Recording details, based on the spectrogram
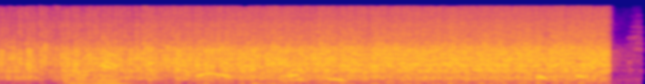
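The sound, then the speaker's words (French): A sound effect of a dense, steady crackling patter like hail striking a surface, loud and continuous for about three seconds before stopping abruptly, with faint voices murmuring underneath. “Alors, tu veux dire la grêle qu'il nous envoie ? C'est une sorte de grêle qu'on a.”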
